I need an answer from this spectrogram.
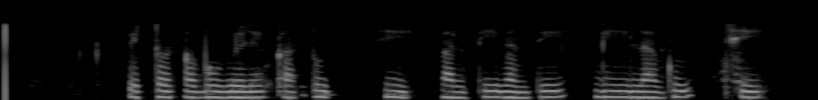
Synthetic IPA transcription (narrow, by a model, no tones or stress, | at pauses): peʈːosɐbuʋeɭekɐʈːu | t͡ʃi | ɡɐnt̪iɡɐnt̪i | ɖilɐɡu | t͡ʃi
